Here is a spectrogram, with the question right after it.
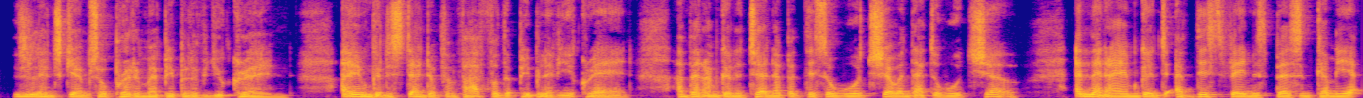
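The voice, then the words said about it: Impression of Zelensky, French-sounding accent. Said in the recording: “I don't know why we've gone into French. I'm doing an impression of Zelensky.”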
